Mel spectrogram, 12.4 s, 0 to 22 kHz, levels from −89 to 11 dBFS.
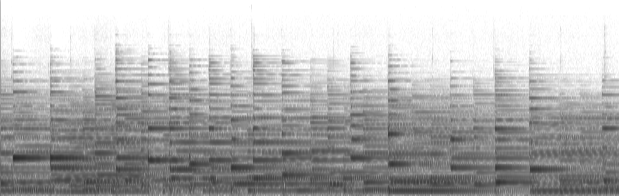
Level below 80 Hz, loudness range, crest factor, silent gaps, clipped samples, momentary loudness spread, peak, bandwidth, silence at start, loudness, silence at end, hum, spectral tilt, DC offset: -42 dBFS; 2 LU; 14 dB; none; under 0.1%; 6 LU; -2 dBFS; 7.4 kHz; 0 s; -15 LUFS; 0 s; none; -7.5 dB/octave; under 0.1%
